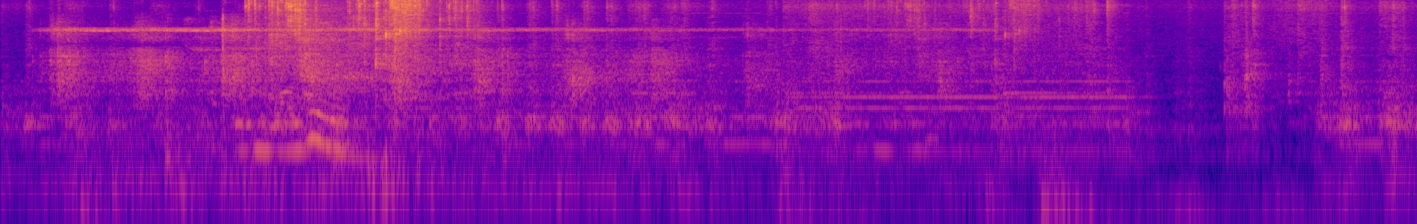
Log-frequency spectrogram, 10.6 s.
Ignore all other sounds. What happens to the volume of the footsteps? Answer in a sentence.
The loudness of the footsteps goes down.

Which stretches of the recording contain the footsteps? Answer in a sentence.
The footsteps can be heard from 0.2 to 7.6 s.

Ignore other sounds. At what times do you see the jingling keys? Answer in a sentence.
You can hear the jingling keys from 1.8 to 3.6 s and from 6.5 to 8.0 s.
